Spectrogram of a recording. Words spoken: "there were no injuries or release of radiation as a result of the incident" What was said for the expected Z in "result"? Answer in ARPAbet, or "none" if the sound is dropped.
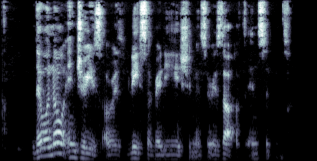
Z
